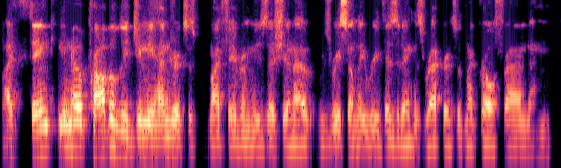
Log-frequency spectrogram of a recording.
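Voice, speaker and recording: A man in his thirties from New York, answering interview questions in an unhurried way with lots of "you know" and pauses. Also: low-pitched, rough recording. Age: 30s. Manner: relaxed, unhurried, full of fillers like "you know". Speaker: guest, music producer. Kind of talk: casual interview.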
